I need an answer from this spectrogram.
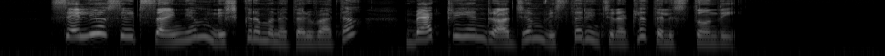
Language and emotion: Telugu, neutral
